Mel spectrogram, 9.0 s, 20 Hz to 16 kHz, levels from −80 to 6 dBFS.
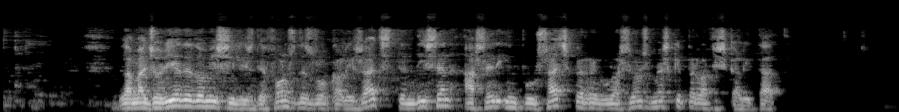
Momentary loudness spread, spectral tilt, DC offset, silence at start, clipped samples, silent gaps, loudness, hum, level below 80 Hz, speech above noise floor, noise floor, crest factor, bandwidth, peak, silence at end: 12 LU; -4 dB/octave; under 0.1%; 0.15 s; under 0.1%; none; -18 LUFS; none; -52 dBFS; 48 dB; -66 dBFS; 20 dB; 10 kHz; 0 dBFS; 1.2 s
